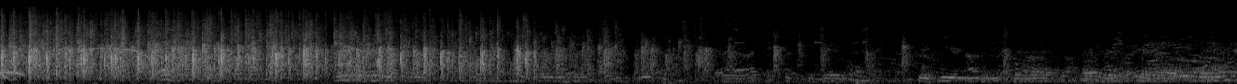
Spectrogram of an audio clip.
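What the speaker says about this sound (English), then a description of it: "how about a round of applause for these fantastic musicians" Applause and cheering from a small audience at Smalls Jazz Club in New York City for a live jazz quartet, dense clapping that gradually thins out while crowd chatter continues underneath.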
